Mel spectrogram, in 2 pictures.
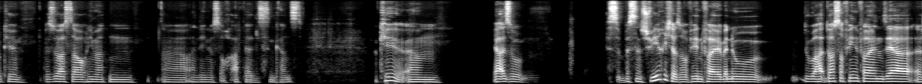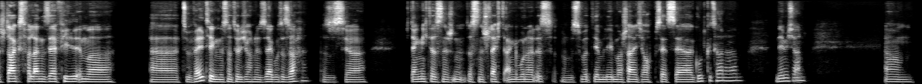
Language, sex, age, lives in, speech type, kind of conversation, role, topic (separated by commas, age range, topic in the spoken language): German, male, 20-24, Germany, conversation, advice, advisor, Wie führen unrealistische Zeitpläne zu Frustration?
